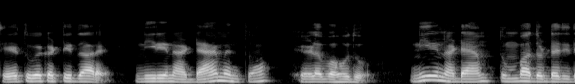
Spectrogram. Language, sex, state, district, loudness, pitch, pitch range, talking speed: Kannada, male, Karnataka, Shimoga, -15 LUFS, 140 Hz, 125-150 Hz, 105 wpm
